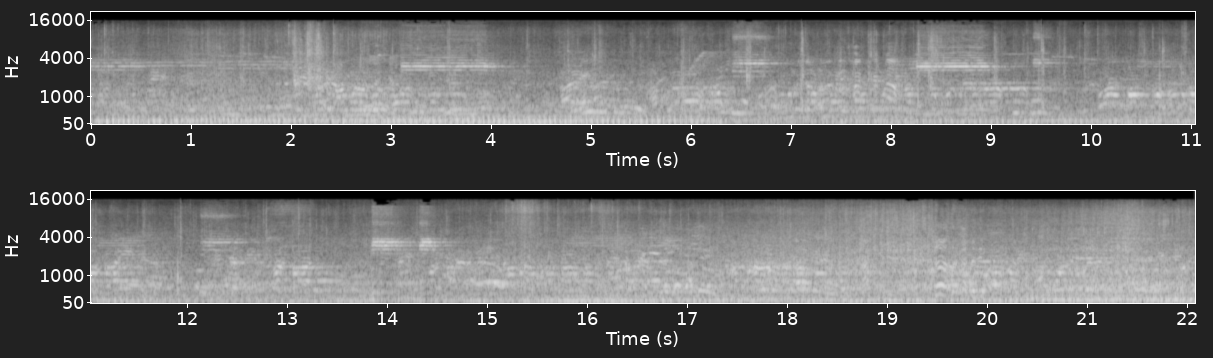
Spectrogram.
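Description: A crowd of men talk and call out loudly nearby as they walk.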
